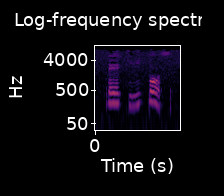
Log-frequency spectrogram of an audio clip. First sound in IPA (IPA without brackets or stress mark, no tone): ɾ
